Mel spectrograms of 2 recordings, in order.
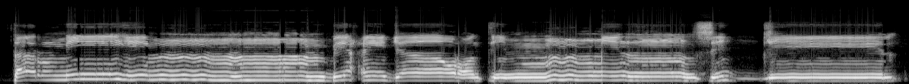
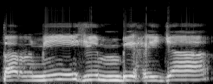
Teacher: Kemudian mim ya, ini mim mati bertemu dengan huruf ba, jadi itu ikhfa syafawi ya, ikhfa syafawi ya. Mim sukun bertemu dengan huruf ba, jadi dia itu didengungkan.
